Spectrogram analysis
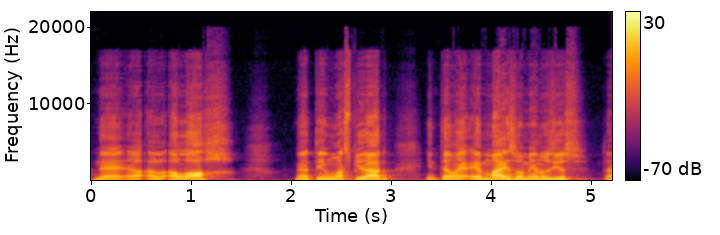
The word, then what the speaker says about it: Allah: Então, Alá é uma coisa, Allah já é outra. Allah, né? Esse Allah, o L fica, esse 2L fica mais tempo, né? Pronunciado e é mais Allah, né? Allah, certo? Então, aí a pronúncia muda, porque seria Alá, seria um L só. Allah, 2 L's.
